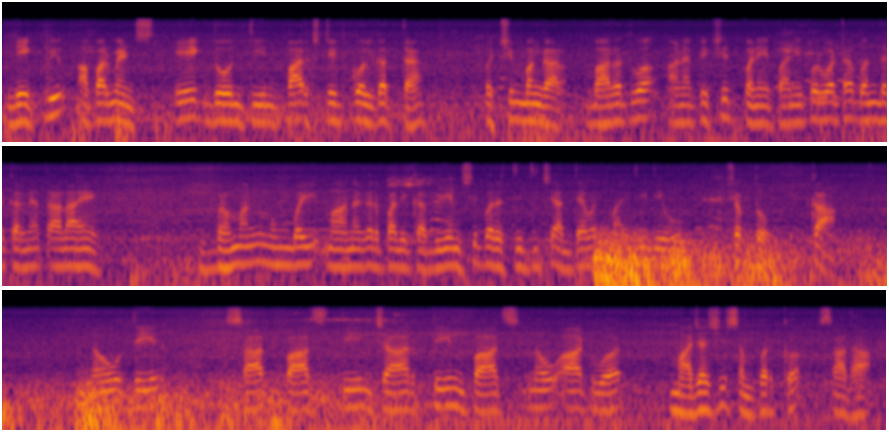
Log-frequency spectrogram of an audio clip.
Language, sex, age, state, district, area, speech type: Marathi, male, 45-60, Maharashtra, Osmanabad, rural, read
